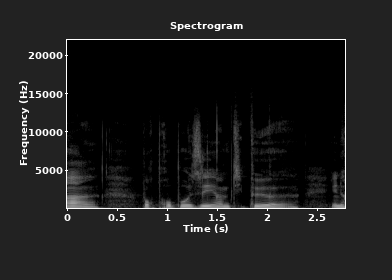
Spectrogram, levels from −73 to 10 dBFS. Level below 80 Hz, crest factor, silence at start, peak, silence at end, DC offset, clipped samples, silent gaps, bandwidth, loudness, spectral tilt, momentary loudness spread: -58 dBFS; 20 dB; 0 s; -10 dBFS; 0 s; under 0.1%; under 0.1%; none; 14 kHz; -30 LUFS; -6 dB/octave; 13 LU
